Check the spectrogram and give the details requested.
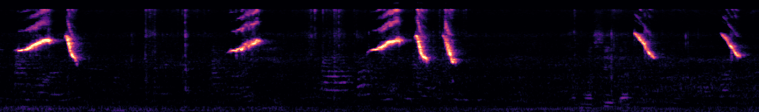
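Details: A very active long-tailed shrike giving clear, sharp whistled notes, some rising and some sliding steeply down, in pairs and clusters every couple of seconds over a quiet background with low rumble.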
